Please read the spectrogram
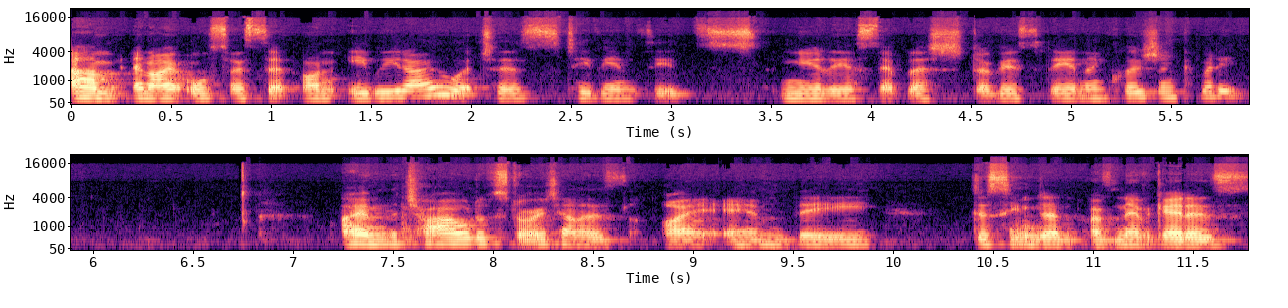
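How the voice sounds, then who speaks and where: With a New Zealand accent, a woman speaks at a fairly low pitch. Her pace is moderate and her pitch varies in an ordinary way. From New Zealand, Māori. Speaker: TV commissioning executive. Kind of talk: panel discussion.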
